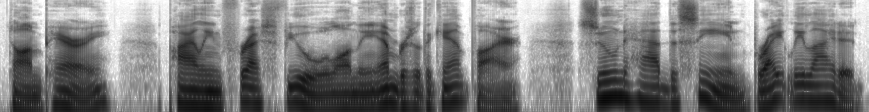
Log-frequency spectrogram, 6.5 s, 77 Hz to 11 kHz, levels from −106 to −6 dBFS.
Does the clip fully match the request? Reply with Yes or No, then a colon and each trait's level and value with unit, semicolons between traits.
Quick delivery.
No: average, 165 wpm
